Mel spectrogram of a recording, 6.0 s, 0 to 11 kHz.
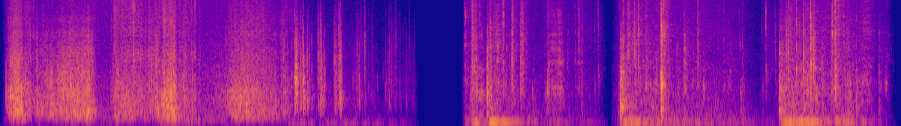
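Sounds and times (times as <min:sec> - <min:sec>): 
tree ladder: 0:00.0 - 0:05.9.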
